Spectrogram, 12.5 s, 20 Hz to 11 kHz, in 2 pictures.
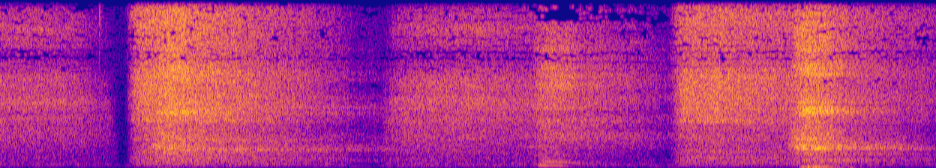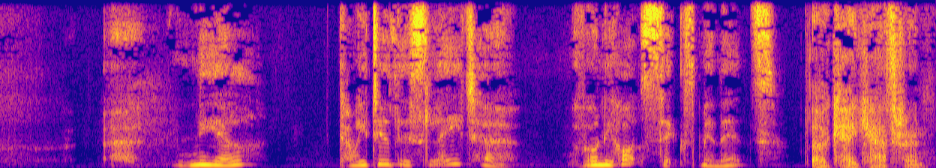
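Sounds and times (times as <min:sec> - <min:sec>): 
slow deep breathing: 0:00.0 - 0:07.5
speech: 0:07.5 - 0:08.0, 0:08.6 - 0:12.4.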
